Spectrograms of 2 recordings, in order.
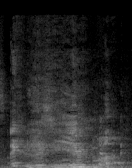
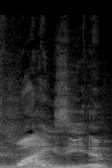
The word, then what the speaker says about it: Yzma: Yeah, I don't think there's a Y in front of it. No, there is. I looked it up. There is? Yes, I looked it up. Why silent? No, I don't know. But that's how you spell it.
